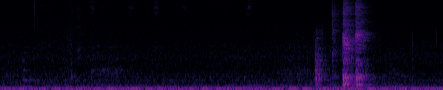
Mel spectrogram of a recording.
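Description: A paintbrush mixing watercolour paint on a palette: soft scratchy brushing, with a brief louder scrubbing stroke about three seconds in, over a steady low hum.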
